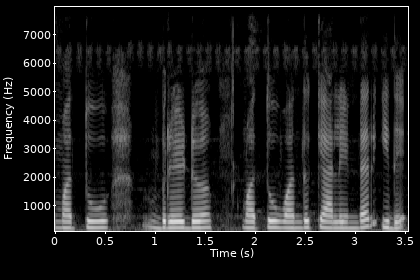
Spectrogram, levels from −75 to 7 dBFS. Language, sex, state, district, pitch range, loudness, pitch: Kannada, female, Karnataka, Bidar, 215-230 Hz, -16 LUFS, 225 Hz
